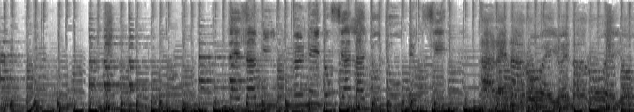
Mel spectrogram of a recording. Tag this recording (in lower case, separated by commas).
dance music, traditional music, folk music, music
